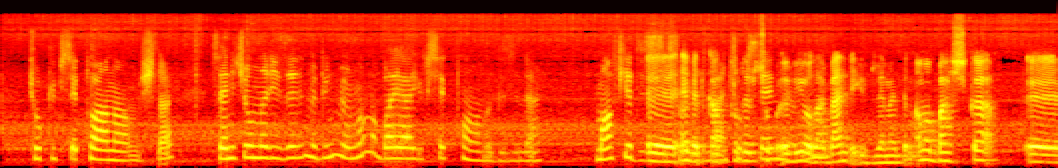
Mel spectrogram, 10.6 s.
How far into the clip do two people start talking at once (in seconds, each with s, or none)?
6.5 s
